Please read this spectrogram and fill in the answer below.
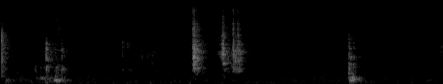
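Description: Scattered plastic clicks and light knocks from handling the SodaStream Jet drinks maker's housing as it is turned and tipped over, about six separate clicks spread across a few seconds.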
